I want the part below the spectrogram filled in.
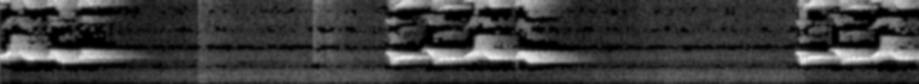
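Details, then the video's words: Agitated three-year-old ultramarine grosbeak, a young competition bird, sings short, bright, warbled phrases, each about a second long and repeated every three seconds, over a faint indoor hum. "Azulão zangado"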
